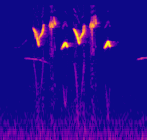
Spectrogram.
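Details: Cinereous tit, locally gelatik batu, in lively gacor singing full of variation: a quick burst of about six sharp, high notes mixing V-shaped sweeps and short whistled slurs, over a faint low hum.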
